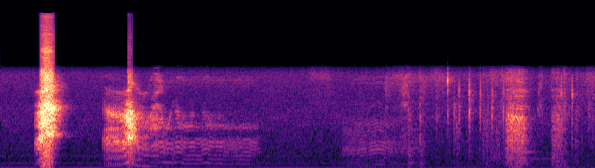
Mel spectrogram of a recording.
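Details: A Miniature Pinscher named Bubi gives two loud sharp barks, then a harmonic, wavering growl lasting about two seconds, followed by softer grumbling and scattered clicks and small barks.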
